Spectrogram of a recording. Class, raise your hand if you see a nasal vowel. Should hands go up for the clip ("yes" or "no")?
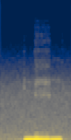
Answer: no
